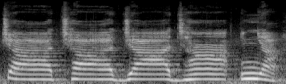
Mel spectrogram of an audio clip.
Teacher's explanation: च वर्ग में च ञ ये तालु की सहायता से बोले जाते हैं।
